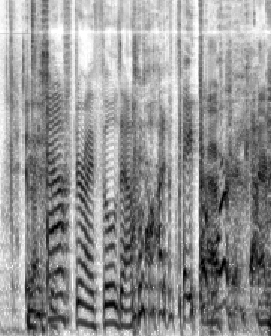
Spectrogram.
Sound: laughs

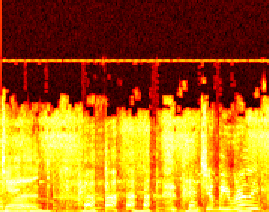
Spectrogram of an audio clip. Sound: laughing

